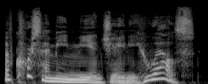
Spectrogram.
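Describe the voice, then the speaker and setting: A man voicing a blunt, brisk grown daughter making plans with her father. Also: fairly low pitch, wildly swooping pitch, darkish tone, no room sound, clean studio sound, pitched above the performer's own voice.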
